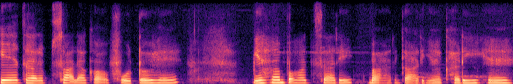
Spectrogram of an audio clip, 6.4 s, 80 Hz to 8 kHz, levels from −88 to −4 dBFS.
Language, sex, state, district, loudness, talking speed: Hindi, female, Rajasthan, Jaipur, -17 LUFS, 110 wpm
